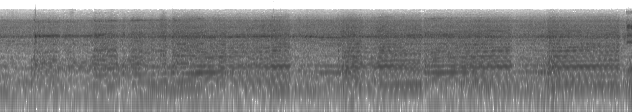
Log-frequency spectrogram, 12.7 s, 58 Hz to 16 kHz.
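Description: Race cars at the 1998 24 Hours of Le Mans roaring steadily down the pit straight, a dense, continuous engine drone with layered passes and gear changes, heard from close trackside.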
